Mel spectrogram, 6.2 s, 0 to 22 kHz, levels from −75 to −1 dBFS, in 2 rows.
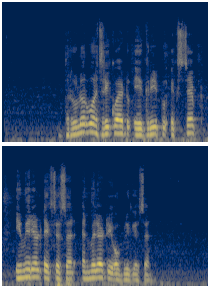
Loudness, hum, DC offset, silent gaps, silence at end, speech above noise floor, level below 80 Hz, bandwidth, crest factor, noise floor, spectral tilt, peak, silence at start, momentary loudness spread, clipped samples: -21 LUFS; none; under 0.1%; none; 0.55 s; 28 dB; -40 dBFS; 13.5 kHz; 18 dB; -48 dBFS; -6 dB/octave; -4 dBFS; 0.7 s; 9 LU; under 0.1%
